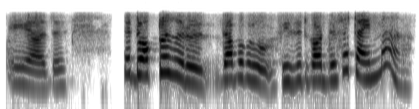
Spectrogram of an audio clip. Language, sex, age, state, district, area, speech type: Nepali, female, 18-30, West Bengal, Jalpaiguri, urban, conversation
